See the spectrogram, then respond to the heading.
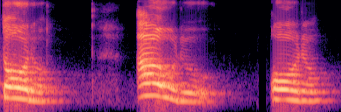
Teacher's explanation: el diptongo Au cambió a o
